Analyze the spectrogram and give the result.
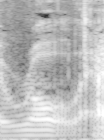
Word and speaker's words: Rowling: Rowling in the intro, but Trey informs me that it's J.K. Rowling. – I think. – So I'm rolling like bowling.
